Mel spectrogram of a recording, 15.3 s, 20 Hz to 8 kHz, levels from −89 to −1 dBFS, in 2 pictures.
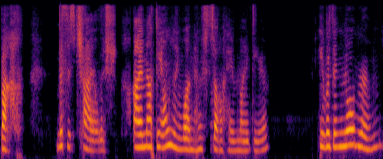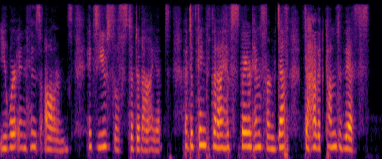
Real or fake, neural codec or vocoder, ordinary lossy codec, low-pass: fake; codec, 16 kHz in and 24 kHz out, 0.6 kbps, FireRedTTS-2 codec; AAC, 32 kbps; 7.2 kHz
